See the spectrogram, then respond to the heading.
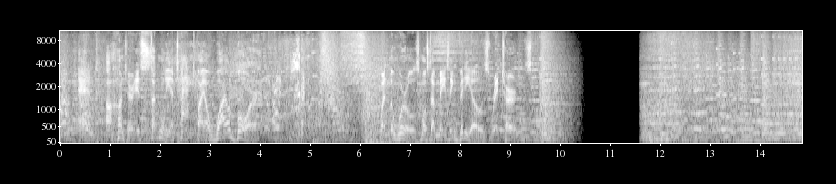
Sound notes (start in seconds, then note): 3.8 boar squealing; 11.6 adventurous music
